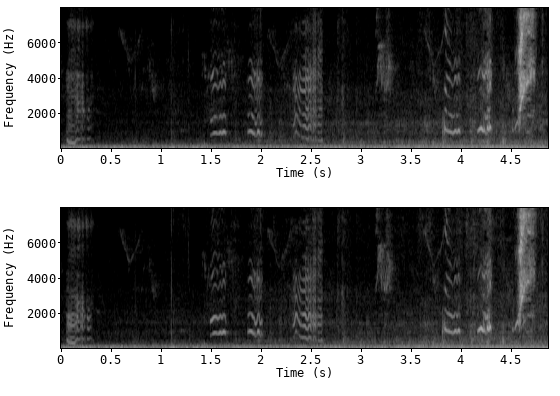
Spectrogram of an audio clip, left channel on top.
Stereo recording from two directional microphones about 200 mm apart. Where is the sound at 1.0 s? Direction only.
5° right (ahead or behind).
